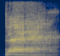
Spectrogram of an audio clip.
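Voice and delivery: a loud, low burst; imitated bang. Storyteller mimicking the tire blowing out, loud bang. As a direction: make the pop of a tire blowing.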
